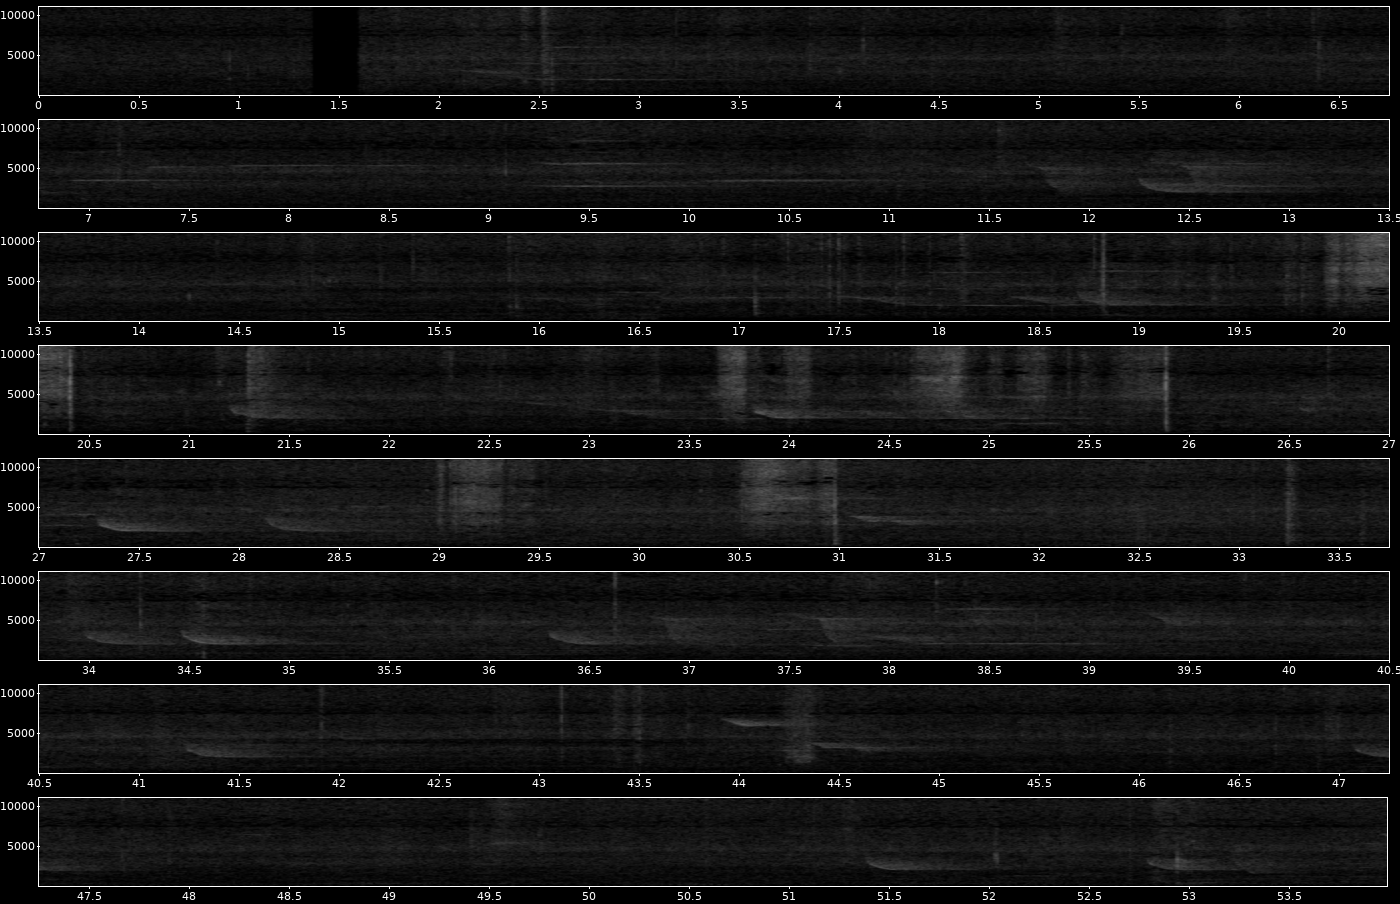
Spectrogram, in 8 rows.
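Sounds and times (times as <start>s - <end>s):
steady hiss: 0.0s - 53.9s
short hissy bursts: 19.8s - 20.5s, 28.9s - 29.6s, 30.4s - 31.1s.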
